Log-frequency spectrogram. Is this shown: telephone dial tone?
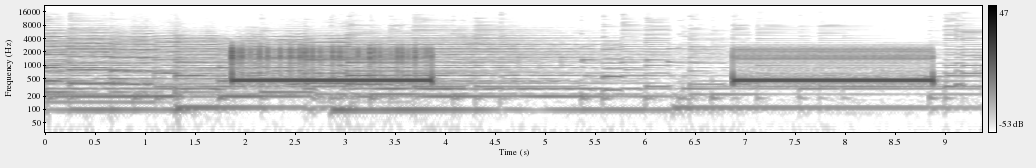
yes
